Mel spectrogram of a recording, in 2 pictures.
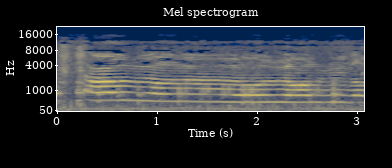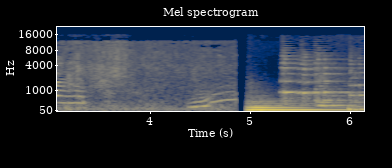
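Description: A cat's long, drawn-out meow held for about three seconds, slowly sinking a little in pitch, followed by a short rising call. About five seconds in it cuts off and louder music with plucked strings and a heavy bass takes over.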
